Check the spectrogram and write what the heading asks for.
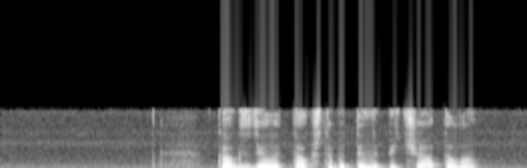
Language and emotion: Russian, sad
